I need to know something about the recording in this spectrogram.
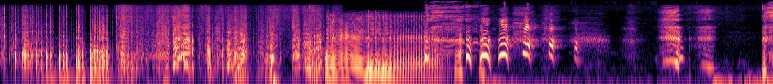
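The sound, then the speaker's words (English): A loud, sputtering fart: a rapid run of crackling bursts, then a long wavering squeal, followed by short gasping, laugh-like breaths. “Oh, sorry, that Frank, came out. Oh, it was a tight fit, but it was.”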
